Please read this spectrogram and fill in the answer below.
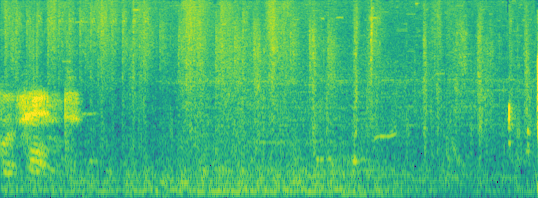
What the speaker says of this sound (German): Schießen die denn bitte?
